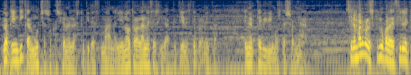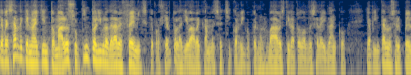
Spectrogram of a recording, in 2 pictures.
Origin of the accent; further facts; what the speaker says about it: Spain; yo soy un niño español de 68 años, un soñador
